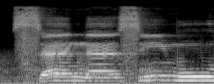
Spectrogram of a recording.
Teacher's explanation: سین کو صاف کر کے سیٹی نکال کے پڑھیں گے. نون کو بالکل کھینچنا نہیں ہے.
